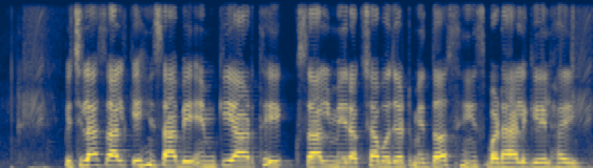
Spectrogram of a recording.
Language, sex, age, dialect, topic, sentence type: Magahi, female, 31-35, Western, banking, statement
